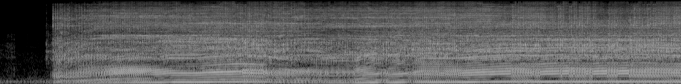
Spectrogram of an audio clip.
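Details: Old, worn Echo SRM-225 trimmer with replacement eBay carburetor, run without air filter, owner suspects low compression: sharp start, then steady high two-stroke buzz holding speed with small wobbles; running properly.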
